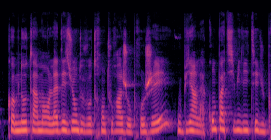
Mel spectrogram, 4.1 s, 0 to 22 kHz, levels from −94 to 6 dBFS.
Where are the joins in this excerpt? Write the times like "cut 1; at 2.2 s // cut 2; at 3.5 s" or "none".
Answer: none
